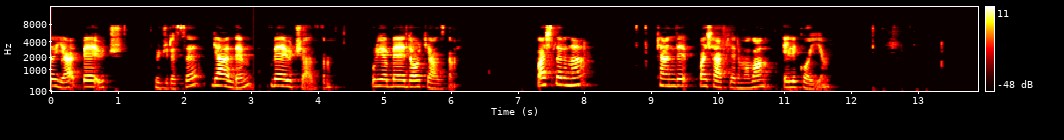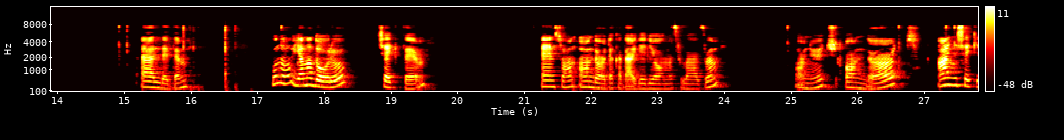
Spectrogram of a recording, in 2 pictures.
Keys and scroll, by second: 0.0-0.4 typing, 0.5 Right, 1.1 Down, 1.4 Right, 4.5 Up, 4.7 Right, 7.2 Up, 8.3 Left, 12.6 Up, 12.9 Right, 16.8 Up.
